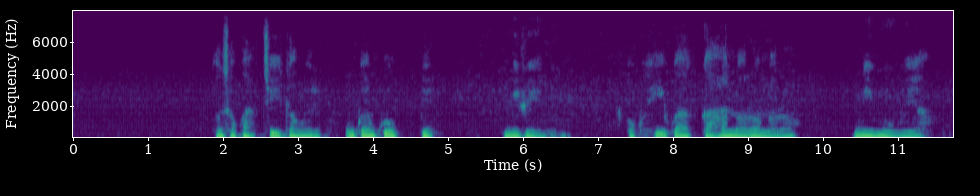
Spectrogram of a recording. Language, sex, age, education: Igbo, female, 15-29, tertiary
